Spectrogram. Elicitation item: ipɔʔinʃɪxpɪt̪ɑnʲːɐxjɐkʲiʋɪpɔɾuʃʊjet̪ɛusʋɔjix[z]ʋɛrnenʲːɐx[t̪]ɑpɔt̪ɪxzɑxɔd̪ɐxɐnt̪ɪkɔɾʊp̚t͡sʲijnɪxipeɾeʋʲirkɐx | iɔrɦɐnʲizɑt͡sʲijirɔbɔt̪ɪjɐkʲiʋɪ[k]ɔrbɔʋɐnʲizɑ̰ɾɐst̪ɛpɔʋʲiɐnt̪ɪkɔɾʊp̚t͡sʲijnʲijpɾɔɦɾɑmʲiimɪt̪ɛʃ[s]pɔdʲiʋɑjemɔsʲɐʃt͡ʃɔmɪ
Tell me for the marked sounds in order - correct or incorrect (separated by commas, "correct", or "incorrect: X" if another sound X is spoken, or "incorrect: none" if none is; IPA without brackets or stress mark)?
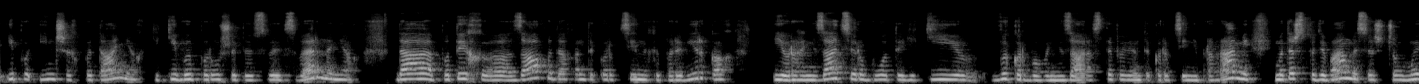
correct, incorrect: d̪, correct, correct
